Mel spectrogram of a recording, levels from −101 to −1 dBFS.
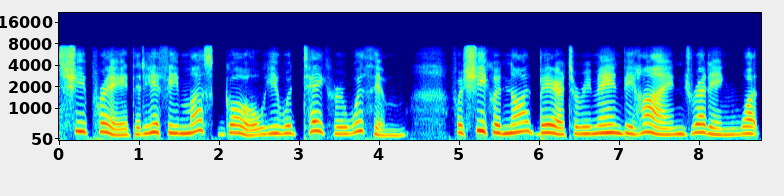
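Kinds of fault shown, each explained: No kinds of fault are heard in this clip.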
